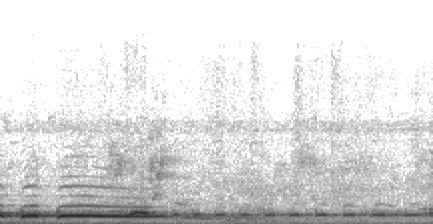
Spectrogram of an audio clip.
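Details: Bangkok turtle dove giving a few drawn-out mellow coos, one rising slightly at its end, before the sound fades to faint, quiet notes.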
